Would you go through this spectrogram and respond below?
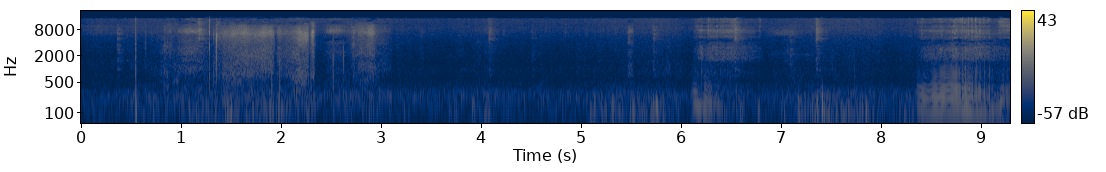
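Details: Dog that rarely snores, sleeping: loud, rough rattling breaths with a low throaty vibration on each breath; snoring.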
